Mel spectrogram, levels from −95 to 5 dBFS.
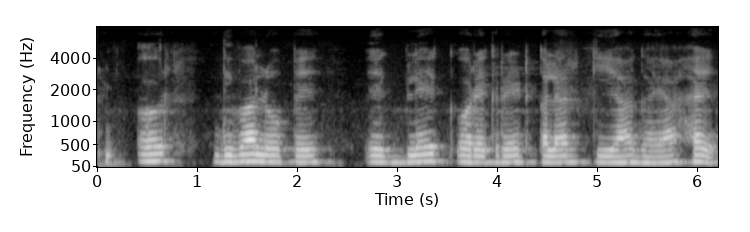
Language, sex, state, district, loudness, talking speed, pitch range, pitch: Hindi, male, Madhya Pradesh, Bhopal, -17 LUFS, 115 wpm, 130-140 Hz, 135 Hz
